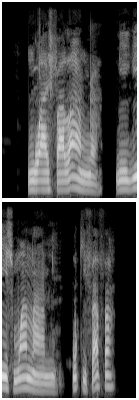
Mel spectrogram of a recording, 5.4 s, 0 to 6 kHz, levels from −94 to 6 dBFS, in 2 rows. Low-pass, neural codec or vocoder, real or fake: 5.4 kHz; none; real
